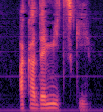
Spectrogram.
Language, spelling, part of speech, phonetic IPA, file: Polish, akademicki, adjective, [ˌakadɛ̃ˈmʲit͡sʲci], Pl-akademicki.ogg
